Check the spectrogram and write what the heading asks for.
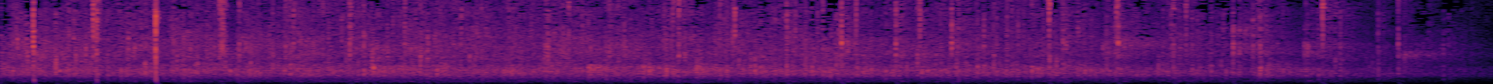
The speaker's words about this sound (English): But if we could recognize our medical workers and give them a round of applause this morning.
